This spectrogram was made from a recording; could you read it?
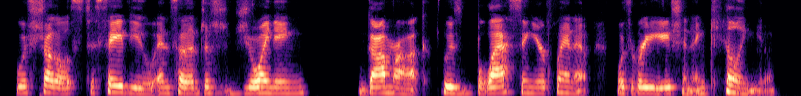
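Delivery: ordinary delivery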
